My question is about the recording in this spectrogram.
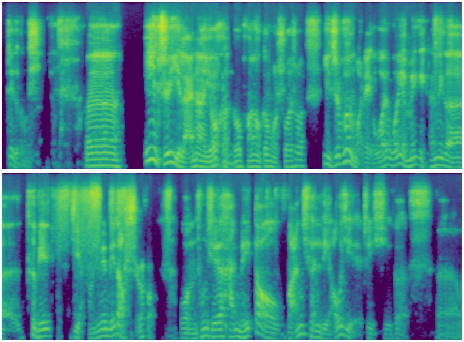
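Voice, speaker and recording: A man teaching an online beginner class, explaining slowly and patiently with many filler particles. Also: mid-range voice. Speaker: volunteer French teacher.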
